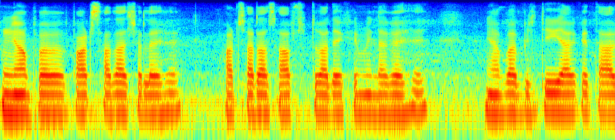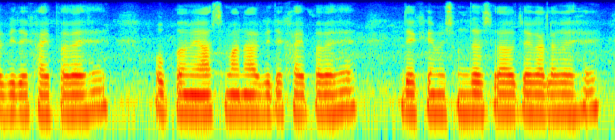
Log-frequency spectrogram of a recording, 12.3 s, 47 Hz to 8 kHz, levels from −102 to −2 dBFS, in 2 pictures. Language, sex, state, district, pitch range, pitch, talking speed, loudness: Maithili, male, Bihar, Bhagalpur, 125-130 Hz, 125 Hz, 175 wpm, -22 LUFS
